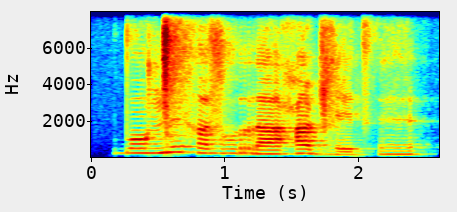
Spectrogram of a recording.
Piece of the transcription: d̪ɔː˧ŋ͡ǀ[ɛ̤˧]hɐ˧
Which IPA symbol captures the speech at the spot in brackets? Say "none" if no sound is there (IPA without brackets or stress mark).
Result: ɛ̤˦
